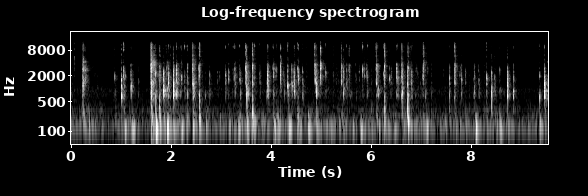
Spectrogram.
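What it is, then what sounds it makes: Plastic keyboard with round keycaps. Fingertips with short painted nails type rapidly on a compact keyboard with a black plastic frame and round pink, orange and cream plastic keycaps, resting solidly on a desk. Short, bright, clicky key taps come in quick irregular bursts over a faint steady low hum, each tap dying away almost instantly.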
